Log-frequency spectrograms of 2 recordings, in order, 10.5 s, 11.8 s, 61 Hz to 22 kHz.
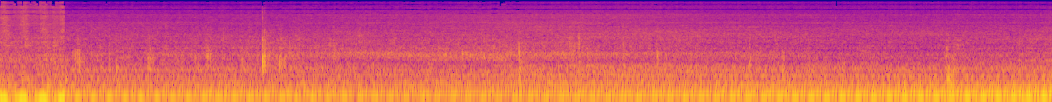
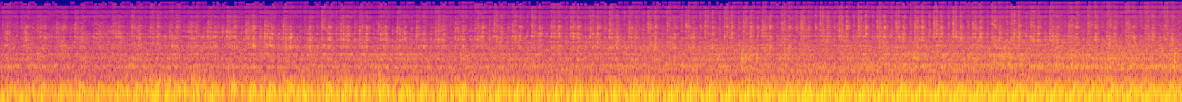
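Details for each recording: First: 1985 Jeep CJ7, 304 AMC V8 with HEI ignition, after fixing a poorly crimped 12-volt feed to the HEI: brief loud burst at start, then a steady, even low rumble with no knocks, a healthy idle. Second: 1985 Jeep CJ7 with AMC 304, noise from the front pulley system at idle: coarse gravelly rumble; the water pump bearing is shot, and the pump is being replaced with a better used one.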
